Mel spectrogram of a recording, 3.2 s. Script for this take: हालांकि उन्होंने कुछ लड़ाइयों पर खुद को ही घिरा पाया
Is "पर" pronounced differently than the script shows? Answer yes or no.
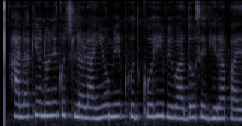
yes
